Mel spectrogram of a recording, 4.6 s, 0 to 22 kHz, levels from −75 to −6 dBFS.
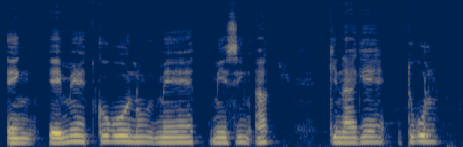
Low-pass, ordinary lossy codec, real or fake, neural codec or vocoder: none; none; real; none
